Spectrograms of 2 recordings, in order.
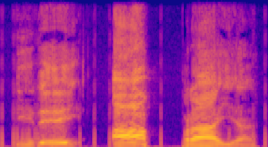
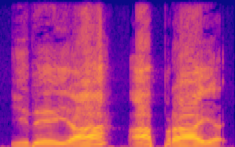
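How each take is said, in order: First: One merged 'a' sound is said before praia. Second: Two separate 'a' sounds are said before praia. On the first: The speaker calls it right. "esses dois vão se fundir apenas em uma" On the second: The speaker calls it wrong. "eu não posso falar assim"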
